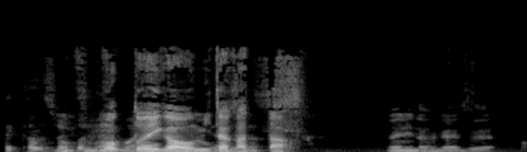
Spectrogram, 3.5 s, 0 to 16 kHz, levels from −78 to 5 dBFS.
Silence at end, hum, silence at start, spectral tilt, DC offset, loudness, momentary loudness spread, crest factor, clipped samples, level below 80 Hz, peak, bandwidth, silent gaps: 0.25 s; none; 0.05 s; -5 dB/octave; under 0.1%; -24 LUFS; 20 LU; 22 dB; under 0.1%; -62 dBFS; -4 dBFS; 11.5 kHz; none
